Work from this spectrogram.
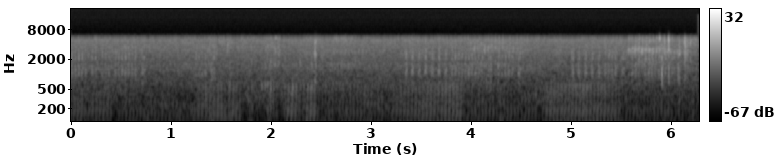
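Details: One-month-old Abyssinian kittens, Jolie Doll and Juno, Jellybean and Jungle Boogie, in hare, fawn and sorrel coats, give a steady low rumbling purr throughout, with soft pulsing texture and faint higher rustling near the end.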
